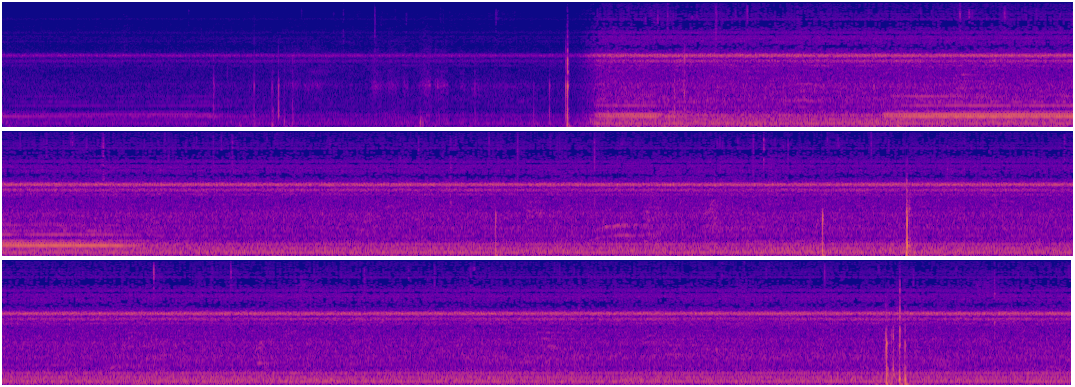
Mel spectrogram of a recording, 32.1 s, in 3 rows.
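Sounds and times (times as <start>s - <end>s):
wall of insects chirping in trees: 0.0s - 32.1s
train horn: 5.9s - 6.9s, 8.8s - 12.3s.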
